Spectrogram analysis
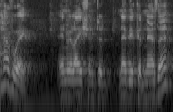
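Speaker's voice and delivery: ordinary talk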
